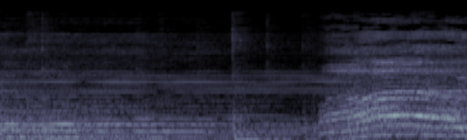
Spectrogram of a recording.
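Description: Carnatic music in raga Sindhu Bhairavi. A male voice holds a note, dips, and then slides upward near the end, over a steady drone.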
